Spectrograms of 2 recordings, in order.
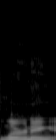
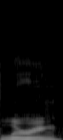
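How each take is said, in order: First: The word sounds like standard 'learning'. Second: The word sounds like 'luring'. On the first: "pronounce learning" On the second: "as luring"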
